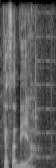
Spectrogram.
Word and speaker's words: quesadilla: and I'm just like, if I ever unironically heard someone say quesadilla, I think I would actually want to punch them in the face. It's quesadilla. Say it right.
